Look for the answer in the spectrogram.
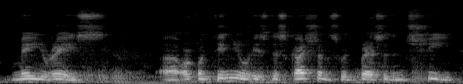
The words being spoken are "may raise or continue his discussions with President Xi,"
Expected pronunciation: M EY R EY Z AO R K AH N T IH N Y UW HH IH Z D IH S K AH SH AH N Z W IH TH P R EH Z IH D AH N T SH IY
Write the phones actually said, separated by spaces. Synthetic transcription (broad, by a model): M EY R EY S AO R K AH N T IH N Y UW HH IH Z D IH S K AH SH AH N S W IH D P R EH S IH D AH N T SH IY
